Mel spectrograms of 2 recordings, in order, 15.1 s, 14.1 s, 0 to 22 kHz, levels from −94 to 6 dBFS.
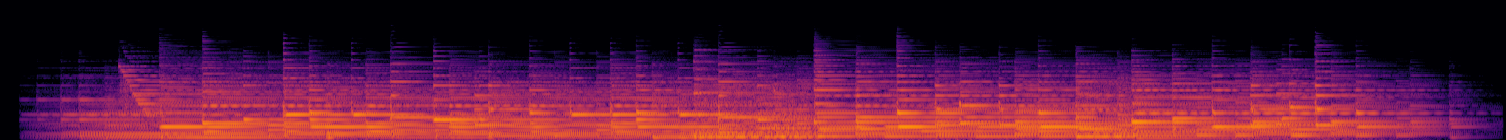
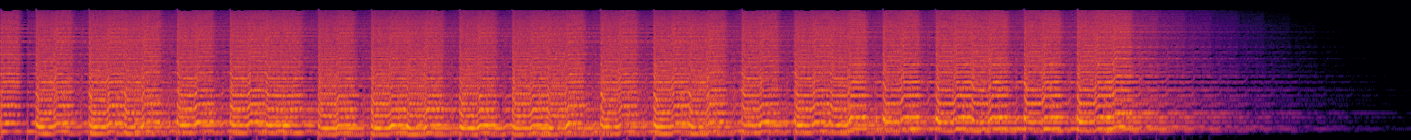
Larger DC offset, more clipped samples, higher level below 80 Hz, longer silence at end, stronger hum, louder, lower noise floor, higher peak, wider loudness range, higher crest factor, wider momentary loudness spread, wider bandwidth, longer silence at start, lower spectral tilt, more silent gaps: neither; neither; first, -52 dBFS vs -62 dBFS; second, 0.45 s vs 1.85 s; neither; second, -26 LUFS vs -18 LUFS; second, -51 dBFS vs -75 dBFS; second, -12 dBFS vs -2 dBFS; about the same, 2 LU vs 3 LU; about the same, 14 dB vs 18 dB; first, 9 LU vs 3 LU; second, 6.2 kHz vs 16 kHz; first, 0.6 s vs 0 s; first, -10 dB/octave vs -2 dB/octave; neither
